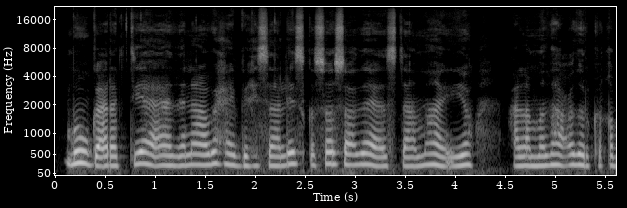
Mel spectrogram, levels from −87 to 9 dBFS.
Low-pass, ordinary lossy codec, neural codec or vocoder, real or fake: none; none; vocoder, 44.1 kHz, 128 mel bands, Pupu-Vocoder; fake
